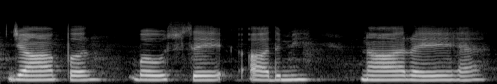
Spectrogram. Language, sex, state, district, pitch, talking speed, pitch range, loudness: Hindi, female, Uttar Pradesh, Saharanpur, 210 Hz, 95 wpm, 205-220 Hz, -18 LUFS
